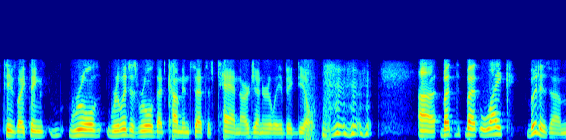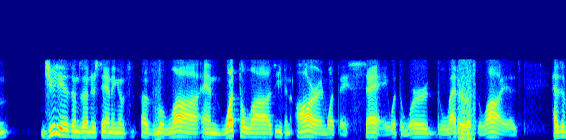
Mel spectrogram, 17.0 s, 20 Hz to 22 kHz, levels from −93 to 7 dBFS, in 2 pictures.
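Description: A speech recording carried throughout by the Bluetooth CVSD headset codec, with plainly audible damage. Nothing survives below about 200 Hz or above 3.5 kHz, so a spectrogram shows a flat ceiling at 3.5 kHz. The narrow band and the one-bit-per-sample delta coding point to a 64 kbps CVSD link. The adaptive step cannot keep pace with loud, fast-changing passages, so those edges distort, s sounds turn scratchy, and a fine granular hiss fills the band beneath the speech. Short bursts of bit errors on a Bluetooth voice link appear at 4.56–4.96 s, 10.77–10.91 s and 15.36–15.65 s, with error rates of roughly 3, 2 and 7 percent. Each flipped bit nudges the signal only slightly, and the decoder recovers quickly, so these passages sound like a rushing, crackly noise rather than loud clicks. The burst at 15.4 s is the harshest. On the waveform, each burst shows as a thickened, fuzzy envelope with no isolated spikes. 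On a spectrogram, it shows as a short haze of broadband noise spread across the 200 Hz–3.5 kHz band.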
